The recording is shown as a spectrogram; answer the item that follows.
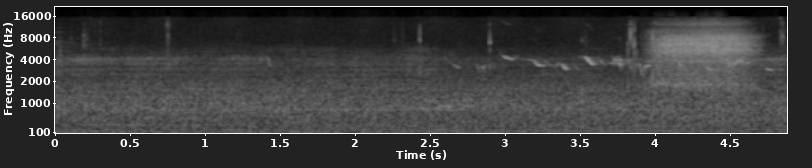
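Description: Coast Aero jet taking off from runway 5 left at Raleigh-Durham airport, a steady broad engine roar filling the scene with a rising whine near the end, no talk.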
